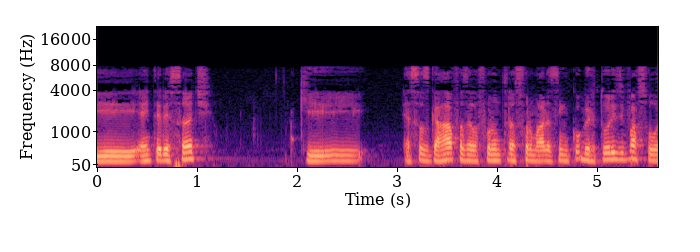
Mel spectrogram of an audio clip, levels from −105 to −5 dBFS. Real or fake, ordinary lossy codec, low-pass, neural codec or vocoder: real; none; none; none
